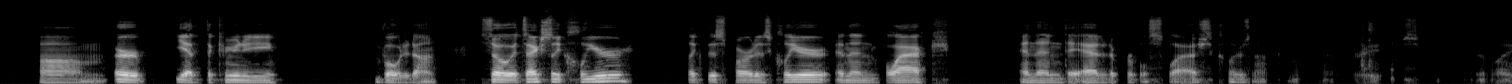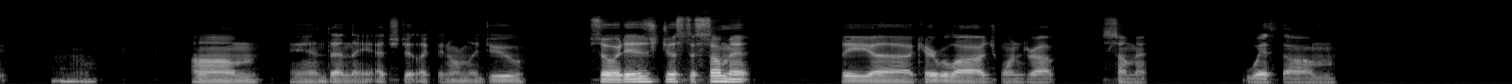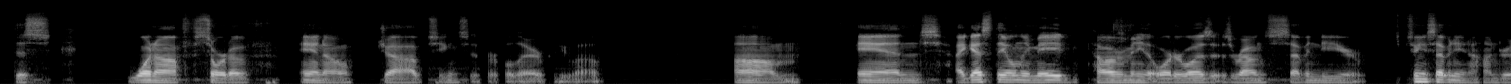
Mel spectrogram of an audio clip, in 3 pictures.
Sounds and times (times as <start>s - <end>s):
Inside, small room: 0.0s - 45.3s
Speech: 0.4s - 2.9s, 3.8s - 9.5s, 10.2s - 12.8s, 13.6s - 16.1s, 17.0s - 20.4s, 21.0s - 22.7s, 23.5s - 26.6s, 27.6s - 28.5s, 30.4s - 30.8s, 31.6s - 36.3s, 37.6s - 45.3s.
